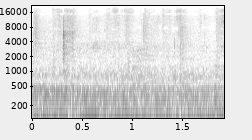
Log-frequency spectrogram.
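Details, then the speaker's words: Running top-load washing machine with a bit of wobble in the tub: steady deep rumble from worn tub bearings. "those bearings are out in it all I got this one and um bearings are out of it too it's got a little bit of wobble in this this tub"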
